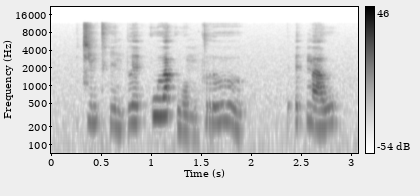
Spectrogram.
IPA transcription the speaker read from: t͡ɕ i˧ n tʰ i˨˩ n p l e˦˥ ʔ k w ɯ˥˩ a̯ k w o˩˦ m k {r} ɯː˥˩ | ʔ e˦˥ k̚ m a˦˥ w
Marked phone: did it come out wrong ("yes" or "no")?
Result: no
